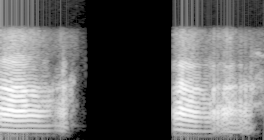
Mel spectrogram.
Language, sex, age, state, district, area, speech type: Bodo, male, 30-45, Assam, Kokrajhar, rural, conversation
